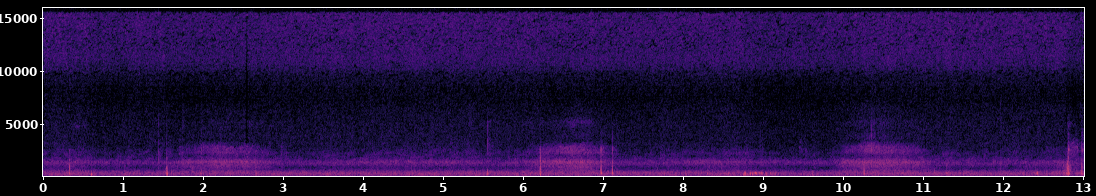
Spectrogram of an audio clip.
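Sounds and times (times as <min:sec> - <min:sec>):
stomach growling: 0:08.7 - 0:09.2.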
